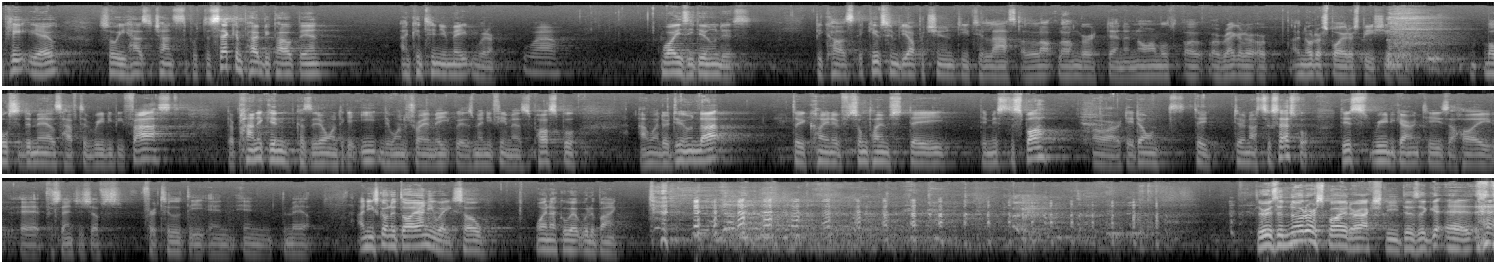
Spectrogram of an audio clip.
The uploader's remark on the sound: This is a live recording in front of an audience in The Crawford Art Gallery in Cork.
